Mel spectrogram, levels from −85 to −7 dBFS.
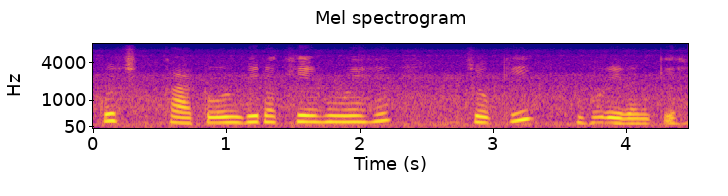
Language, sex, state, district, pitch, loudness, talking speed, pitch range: Hindi, female, Haryana, Rohtak, 215 Hz, -15 LUFS, 160 wpm, 195-230 Hz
